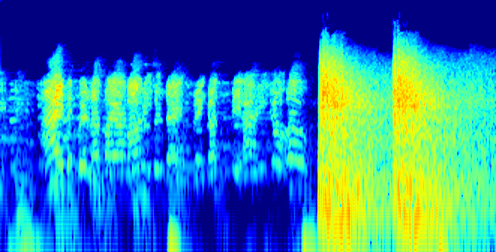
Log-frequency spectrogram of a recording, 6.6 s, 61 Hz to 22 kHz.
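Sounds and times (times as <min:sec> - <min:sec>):
speech: 0:00.8 - 0:04.1
pirate galleon cannon firing a broadside: 0:04.2 - 0:06.6.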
